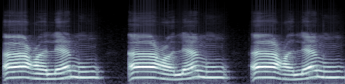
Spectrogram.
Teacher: حمزہ اور عین دونوں کا مخرج حلق ہے، لیکن حلق کے الگ الگ حصے ہیں. تو اس کو سیکھنا بہت ضروری ہے کہ حلق کے کس کس حصے سے کون کون سا حرف نکلتا ہے.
